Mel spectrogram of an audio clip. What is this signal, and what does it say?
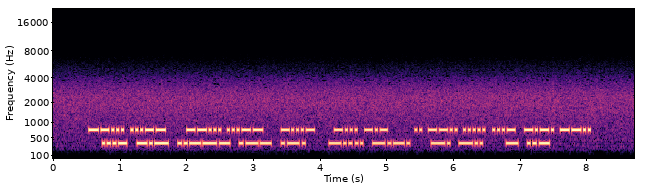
Morse code, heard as two keyed tones, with radio static. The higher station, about 33 wpm, 740 Hz: 73 73 <BT> BK IZ5VCZ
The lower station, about 28 wpm, 360 Hz: VK2WR 6C ND TU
